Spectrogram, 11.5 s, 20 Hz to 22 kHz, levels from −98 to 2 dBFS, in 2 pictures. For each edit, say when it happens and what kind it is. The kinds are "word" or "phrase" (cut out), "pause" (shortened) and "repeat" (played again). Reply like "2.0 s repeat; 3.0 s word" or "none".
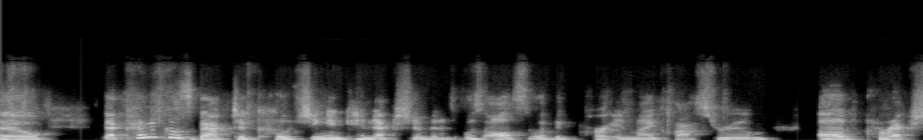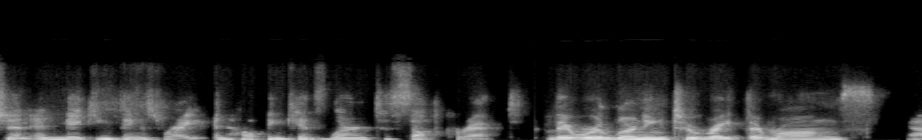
none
